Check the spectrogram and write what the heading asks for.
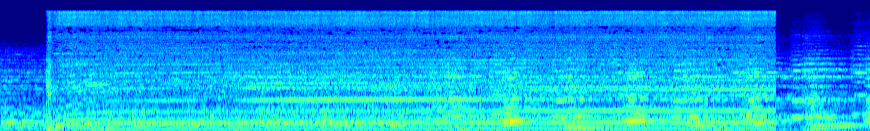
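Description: Hamilton Beach electric spice grinder switched on, its motor whining up to speed about half a second in, then running steadily as it grinds whole spices into powder, and cutting off shortly before the end. Background string music plays underneath.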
